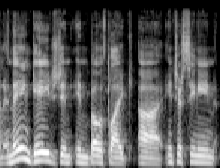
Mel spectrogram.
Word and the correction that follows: internecine: I do not think I pronounced that correctly. The kind of warfare where you kill your friends too. Interceding, interceding, internecine, internecine. Damn, first time saying that and not reading.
